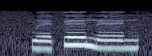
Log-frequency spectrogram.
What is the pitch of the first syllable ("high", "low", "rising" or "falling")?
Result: low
